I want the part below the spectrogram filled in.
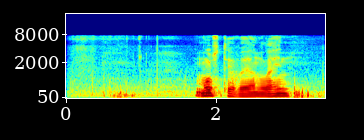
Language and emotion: Russian, neutral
